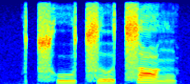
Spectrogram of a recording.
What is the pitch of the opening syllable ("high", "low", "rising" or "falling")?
rising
